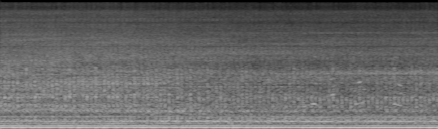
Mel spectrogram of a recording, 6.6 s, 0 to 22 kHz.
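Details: Ford Fiesta Supersport with a 1660 Burton crossflow engine: steady idle with a fairly regular knock, roughly four per second, over the engine note; source not identified.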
